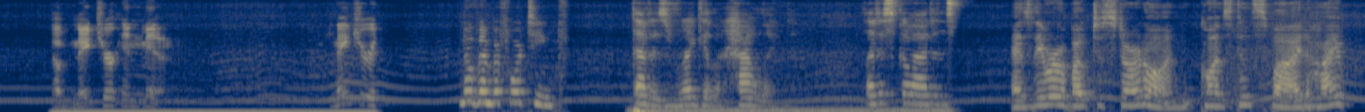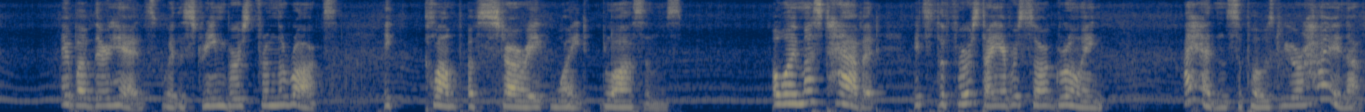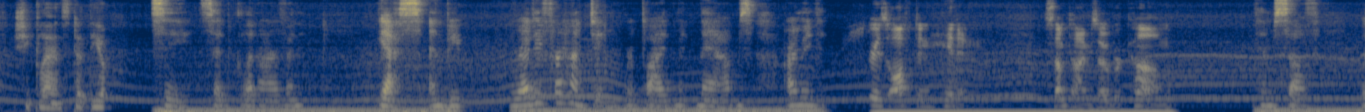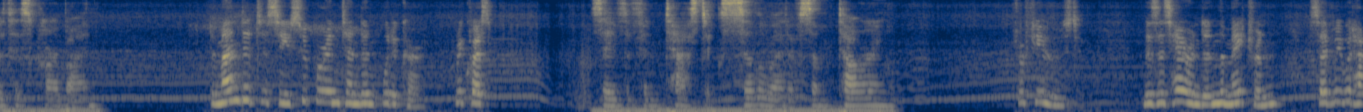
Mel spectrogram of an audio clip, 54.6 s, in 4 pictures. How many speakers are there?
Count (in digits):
4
